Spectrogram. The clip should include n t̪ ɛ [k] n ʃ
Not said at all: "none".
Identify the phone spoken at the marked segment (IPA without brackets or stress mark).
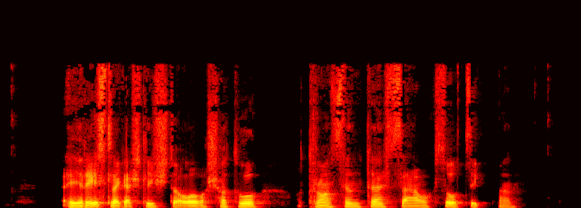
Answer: none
